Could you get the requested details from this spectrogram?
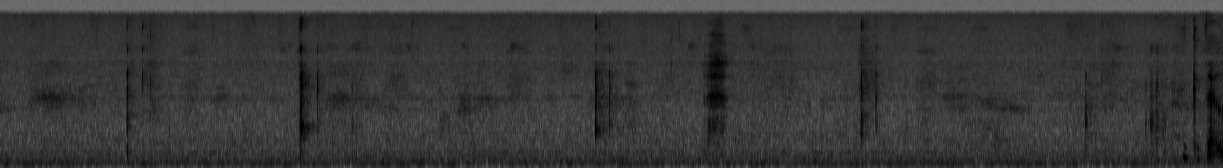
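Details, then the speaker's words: Ordinary hiccups in an infant girl, her first hiccups: soft, sharp little clicks repeating every one to three seconds. "with the hiccups. You sweet girl."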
